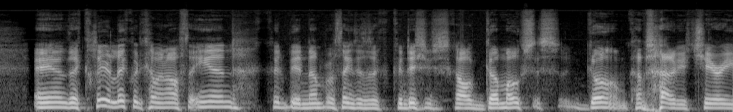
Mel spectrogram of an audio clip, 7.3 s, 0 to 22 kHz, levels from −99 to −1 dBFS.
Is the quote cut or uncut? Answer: uncut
